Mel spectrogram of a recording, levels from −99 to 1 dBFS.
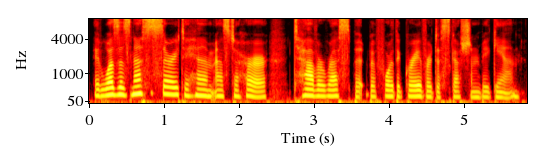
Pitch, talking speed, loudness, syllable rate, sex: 170 Hz, 185 wpm, -23 LUFS, 5.4 syllables/s, female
